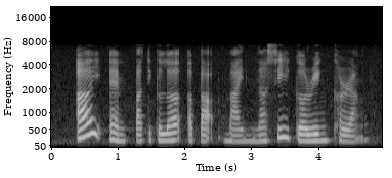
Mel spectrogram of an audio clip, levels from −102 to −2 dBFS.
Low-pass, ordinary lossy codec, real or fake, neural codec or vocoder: 7.2 kHz; none; real; none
